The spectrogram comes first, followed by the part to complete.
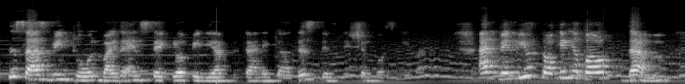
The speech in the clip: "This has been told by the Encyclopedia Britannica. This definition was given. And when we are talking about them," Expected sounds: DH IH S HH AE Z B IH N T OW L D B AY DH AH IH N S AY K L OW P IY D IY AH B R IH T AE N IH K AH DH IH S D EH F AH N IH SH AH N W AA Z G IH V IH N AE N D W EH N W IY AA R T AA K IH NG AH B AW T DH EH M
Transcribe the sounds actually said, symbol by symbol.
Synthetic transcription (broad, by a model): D IH S HH AE Z B IH N T OW L D B AY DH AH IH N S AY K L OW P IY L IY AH B R IH T AE N IH K AH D IH S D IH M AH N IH SH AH N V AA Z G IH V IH AE N D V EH N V IY AA R T AA K IH NG AH B AW T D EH M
